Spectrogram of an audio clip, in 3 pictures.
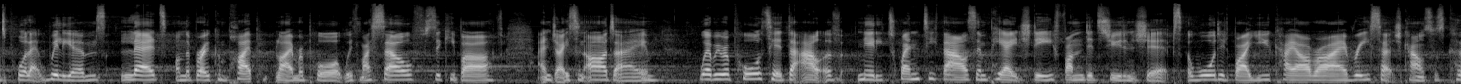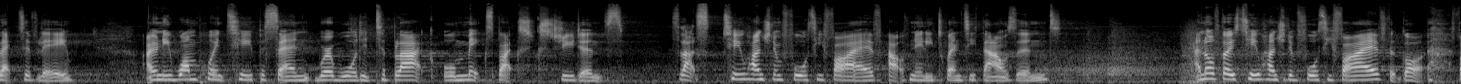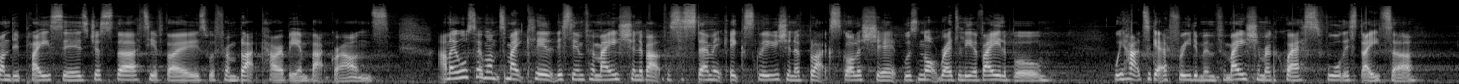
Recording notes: This is a keynote conversation hosted by the Identities journal and the British Library.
